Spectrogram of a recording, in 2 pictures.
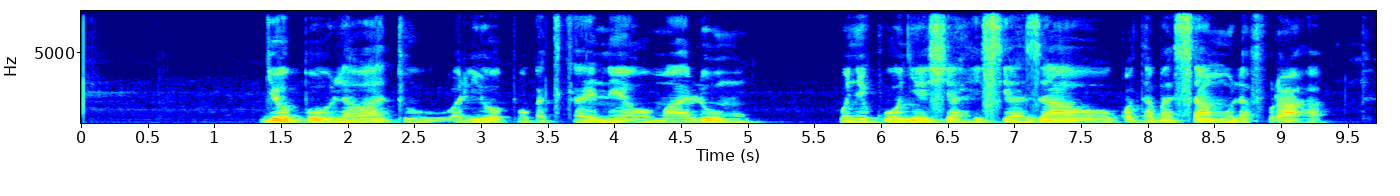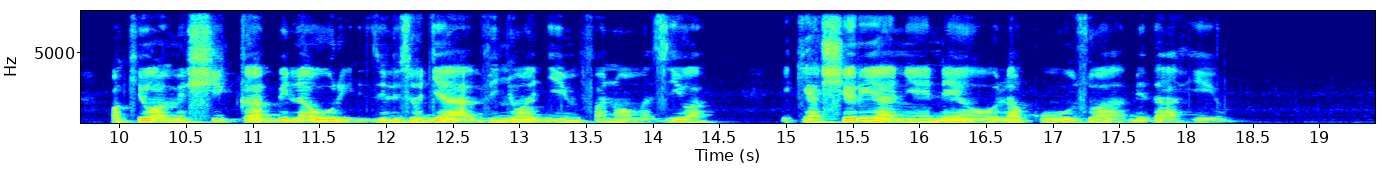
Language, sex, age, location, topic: Swahili, male, 18-24, Dar es Salaam, finance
